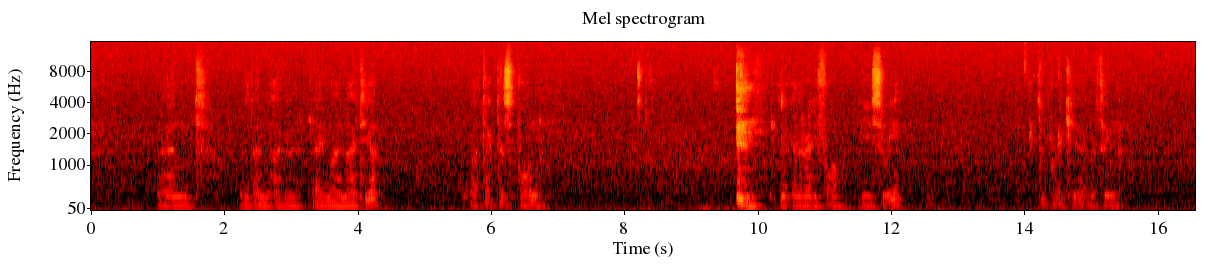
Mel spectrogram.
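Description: A middle-aged man talks calmly into a microphone, commentating.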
